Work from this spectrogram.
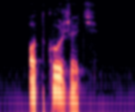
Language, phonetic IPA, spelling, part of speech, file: Polish, [ɔtˈkuʒɨt͡ɕ], odkurzyć, verb, Pl-odkurzyć.ogg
